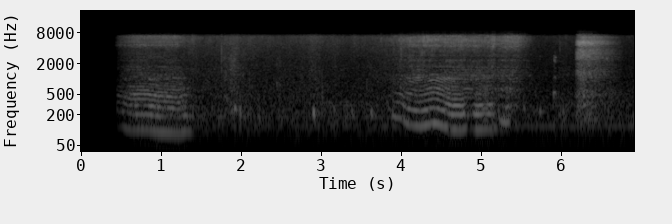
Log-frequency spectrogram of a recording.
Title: snoring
